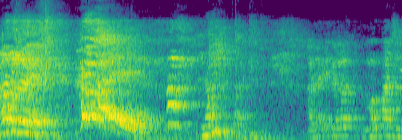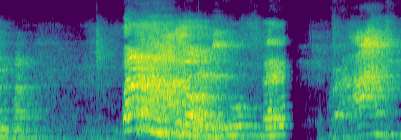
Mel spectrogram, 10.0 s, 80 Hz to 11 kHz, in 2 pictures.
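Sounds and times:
high-pitched vocal yelps: 1.0s - 2.6s, 9.2s - 10.0s.

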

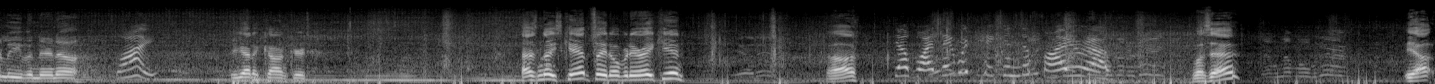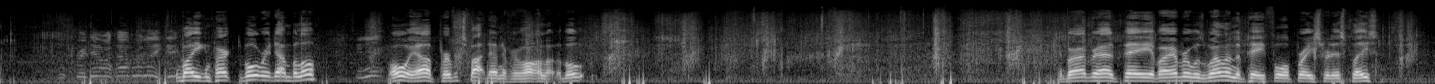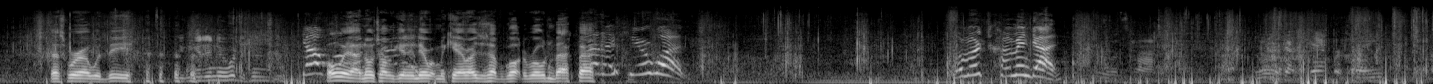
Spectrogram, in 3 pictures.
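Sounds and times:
steady engine drone: 0.0s - 43.0s
footsteps on gravelly ground: 3.4s - 16.1s, 17.4s - 32.2s, 34.6s - 43.0s.

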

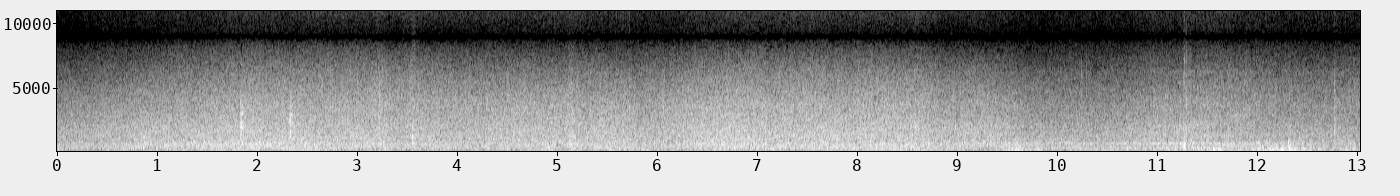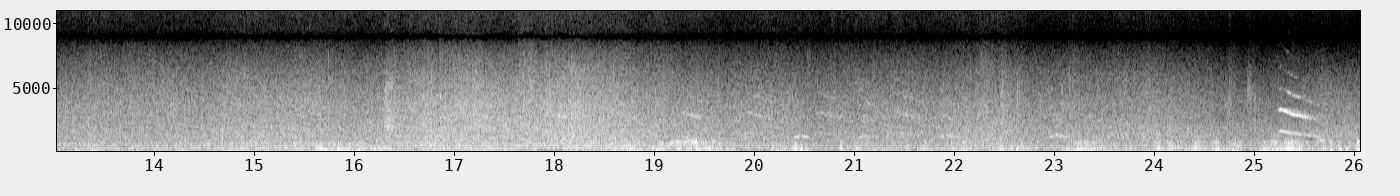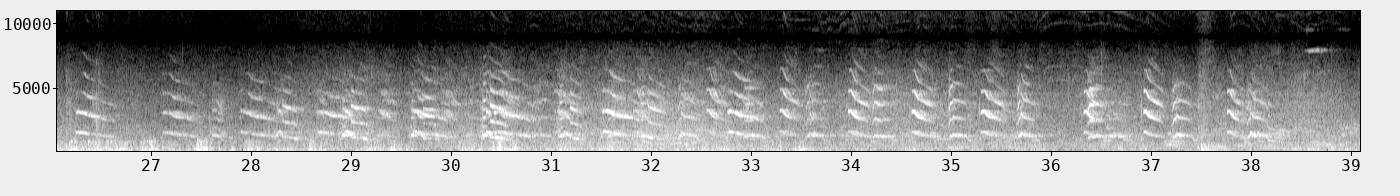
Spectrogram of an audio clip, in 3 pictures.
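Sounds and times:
wind: 0.0s - 39.0s.

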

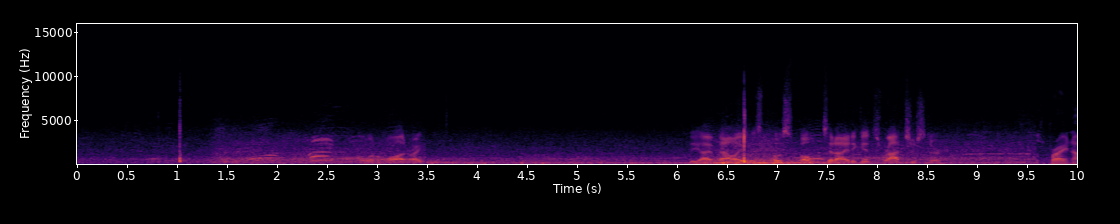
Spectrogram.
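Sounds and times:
ballpark crowd noise: 0.0s - 10.0s
ball popping into mitt: 0.9s - 1.2s.

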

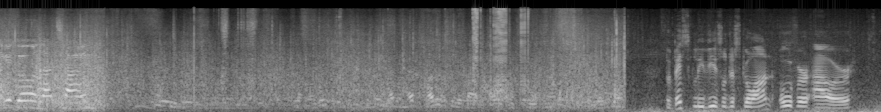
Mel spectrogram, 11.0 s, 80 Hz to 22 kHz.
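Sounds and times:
cable scratching against wire mesh: 0.0s - 7.8s
low background voices: 0.0s - 7.8s
steady rustling hiss: 0.0s - 9.7s.

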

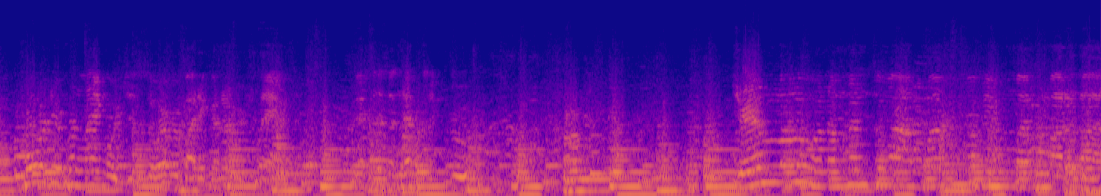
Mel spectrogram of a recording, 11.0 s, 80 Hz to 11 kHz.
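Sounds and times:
acoustic guitar: 0.0s - 11.0s
small live band playing: 0.0s - 11.0s
stepping bass line: 0.0s - 11.0s.

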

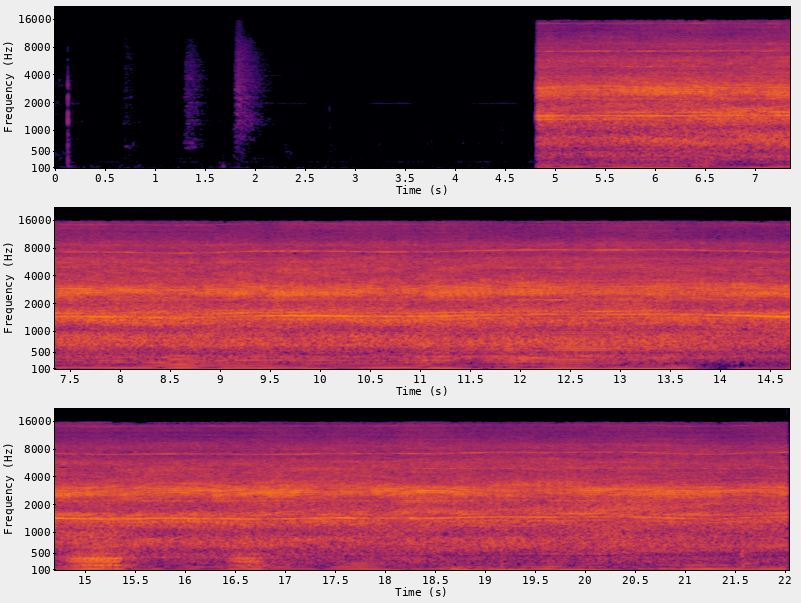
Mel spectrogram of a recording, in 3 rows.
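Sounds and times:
electric car polisher whining: 4.8s - 22.0s.

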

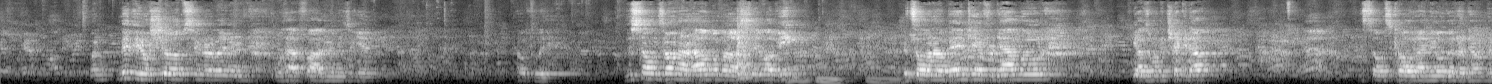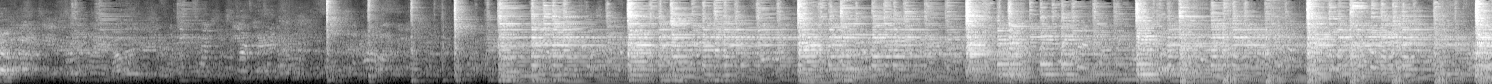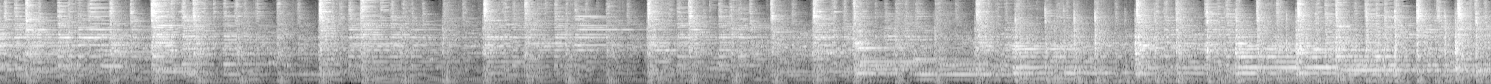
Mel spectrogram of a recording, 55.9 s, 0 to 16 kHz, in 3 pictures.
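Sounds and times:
acoustic guitar: 7.9s - 13.3s, 23.7s - 55.9s
drums playing steady beat: 32.9s - 55.9s
low bass notes: 33.4s - 55.9s.

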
